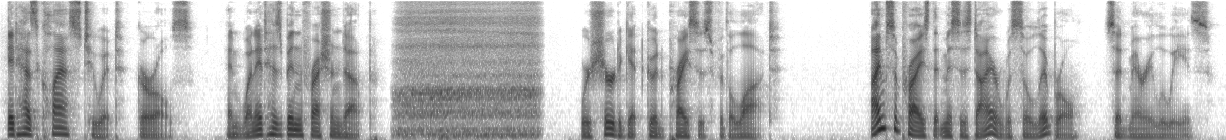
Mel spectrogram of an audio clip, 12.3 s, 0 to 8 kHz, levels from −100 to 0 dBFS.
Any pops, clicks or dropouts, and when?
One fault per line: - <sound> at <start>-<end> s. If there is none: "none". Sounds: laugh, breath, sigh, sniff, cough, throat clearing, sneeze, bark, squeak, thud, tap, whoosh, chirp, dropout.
- breath at 3.9-5.5 s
